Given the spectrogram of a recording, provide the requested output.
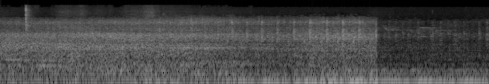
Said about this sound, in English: I do like the design of these helicopters, though. They're quite, a change from the sort of heli jets of Thunderbirds.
